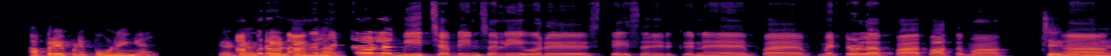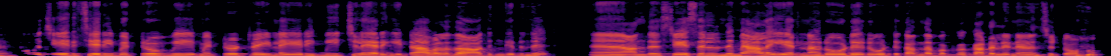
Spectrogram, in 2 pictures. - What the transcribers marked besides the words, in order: "எப்டி" said as "எப்படி"; laughing while speaking: "நெனச்சுட்டோம்"
- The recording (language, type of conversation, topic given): Tamil, podcast, கடல் அலைகள் சிதறுவதைக் காணும் போது உங்களுக்கு என்ன உணர்வு ஏற்படுகிறது?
